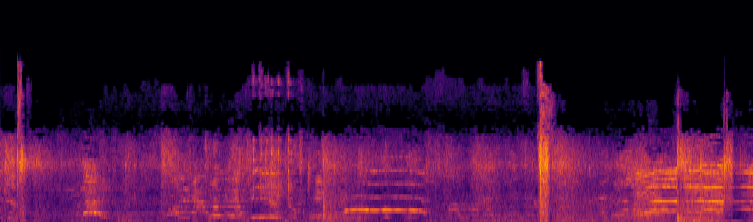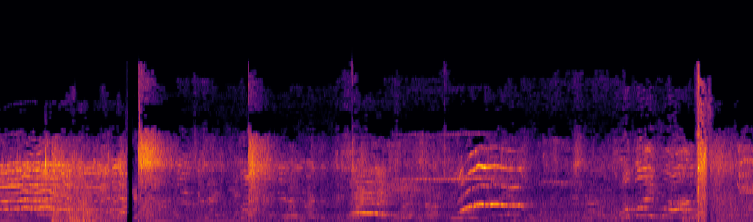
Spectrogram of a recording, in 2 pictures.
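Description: A firework fuse fizzes and sputters.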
